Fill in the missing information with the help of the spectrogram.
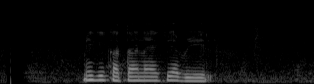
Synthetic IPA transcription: mikikat̪aːnakiaʋiːl

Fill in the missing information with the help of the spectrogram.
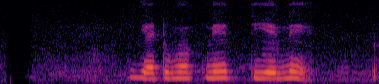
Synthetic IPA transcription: jæʈuməknet̪ijene

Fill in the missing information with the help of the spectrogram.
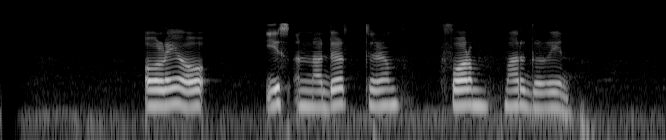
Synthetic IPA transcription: ʔoleo | isənadərt̪əɾmfɔrmːarɡəɾin

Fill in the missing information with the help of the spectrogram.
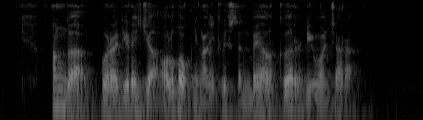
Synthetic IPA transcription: ʔaŋɡapəɾadiɾed͡ʒa̰ʔɔ̰lɔɦɔk̚niŋalikɾist̪ənbɛlkɨrdiwaɲt͡ʃaɾa̰

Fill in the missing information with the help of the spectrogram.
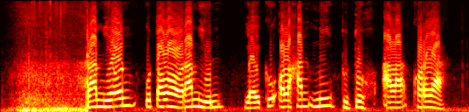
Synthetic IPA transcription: ramiɔnut̪ɔwɔɾamijʊn | jaikuʔolahanmid̪̥ṳd̪̥ʊ̤hʔalakoɾea

